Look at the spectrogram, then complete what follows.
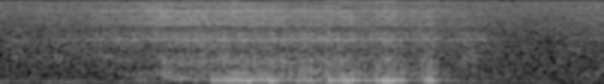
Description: My new dog on the couch snoring away lol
